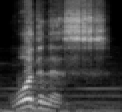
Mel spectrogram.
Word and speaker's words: Wodanus: So the way that Odin's name was pronounced, symbolized by the X, was Wodanus. Wodanus was the way that you pronounced what we're calling Odin.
